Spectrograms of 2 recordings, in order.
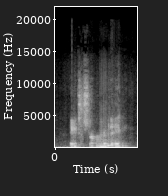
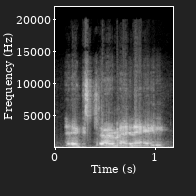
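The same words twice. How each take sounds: First: It is said in his normal voice. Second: It is said in a robotic Dalek voice.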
